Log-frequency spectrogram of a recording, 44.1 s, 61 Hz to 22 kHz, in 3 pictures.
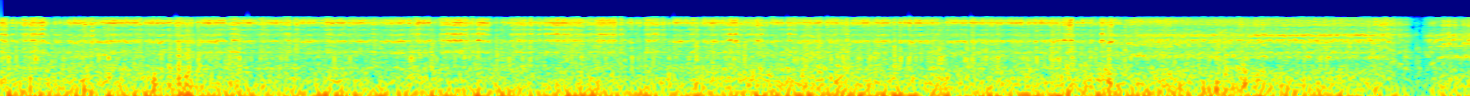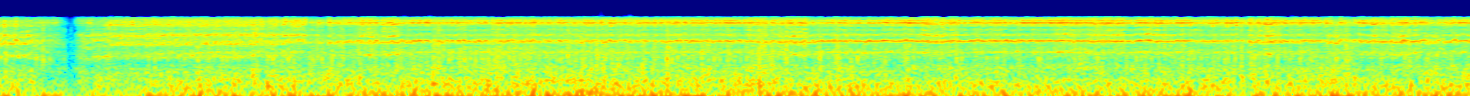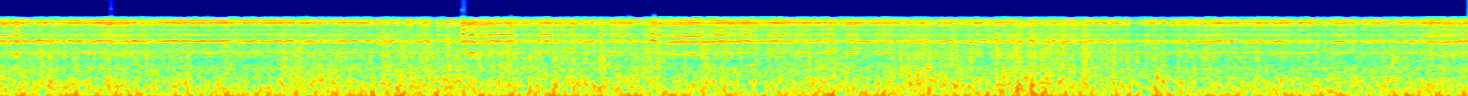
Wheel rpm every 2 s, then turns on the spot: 230, 230, 240, 230, 240, 220, 180, 110, 200, 220, 230, 230, 230, 230, 220, 230, 230, 230, 230, 230, 230, 230.
none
